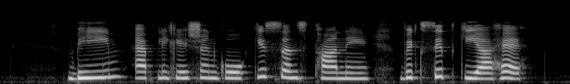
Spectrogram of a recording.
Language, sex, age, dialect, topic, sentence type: Hindi, female, 18-24, Hindustani Malvi Khadi Boli, banking, question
